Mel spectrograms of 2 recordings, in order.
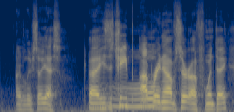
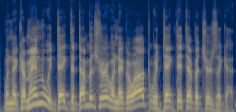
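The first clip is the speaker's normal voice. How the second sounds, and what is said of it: Put-on Central American accent. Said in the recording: “I don't know what accent that was ... Central America.”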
